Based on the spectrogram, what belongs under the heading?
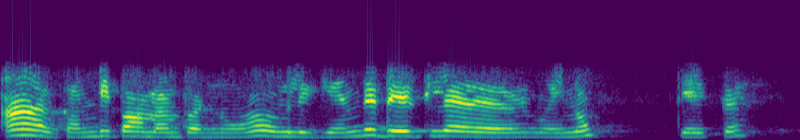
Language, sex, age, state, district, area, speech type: Tamil, female, 18-30, Tamil Nadu, Thanjavur, urban, conversation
